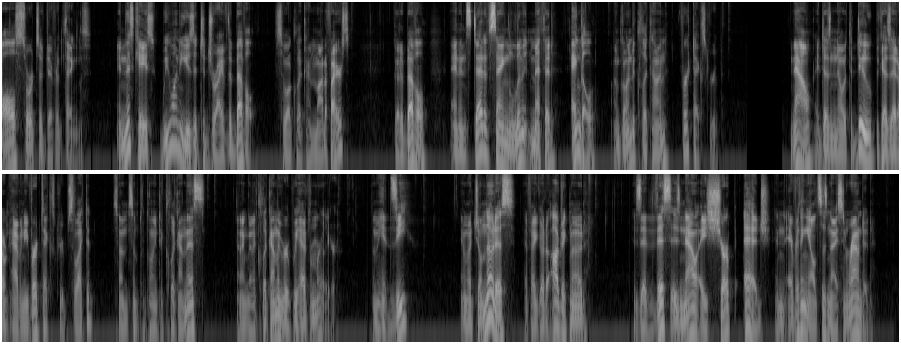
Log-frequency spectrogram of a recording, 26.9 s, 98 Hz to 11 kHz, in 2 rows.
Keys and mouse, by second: 5.0 click, 8.9-10.8 drag, 16.5-18.5 drag, 18.5 middle click, 19.5 z, 22.1 Tab.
